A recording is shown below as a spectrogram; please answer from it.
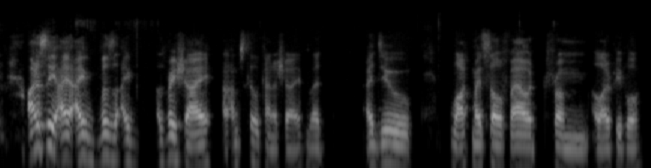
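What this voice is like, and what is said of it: Indian accent. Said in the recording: “I had like a really strong Indian accent ... I still have an accent though”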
